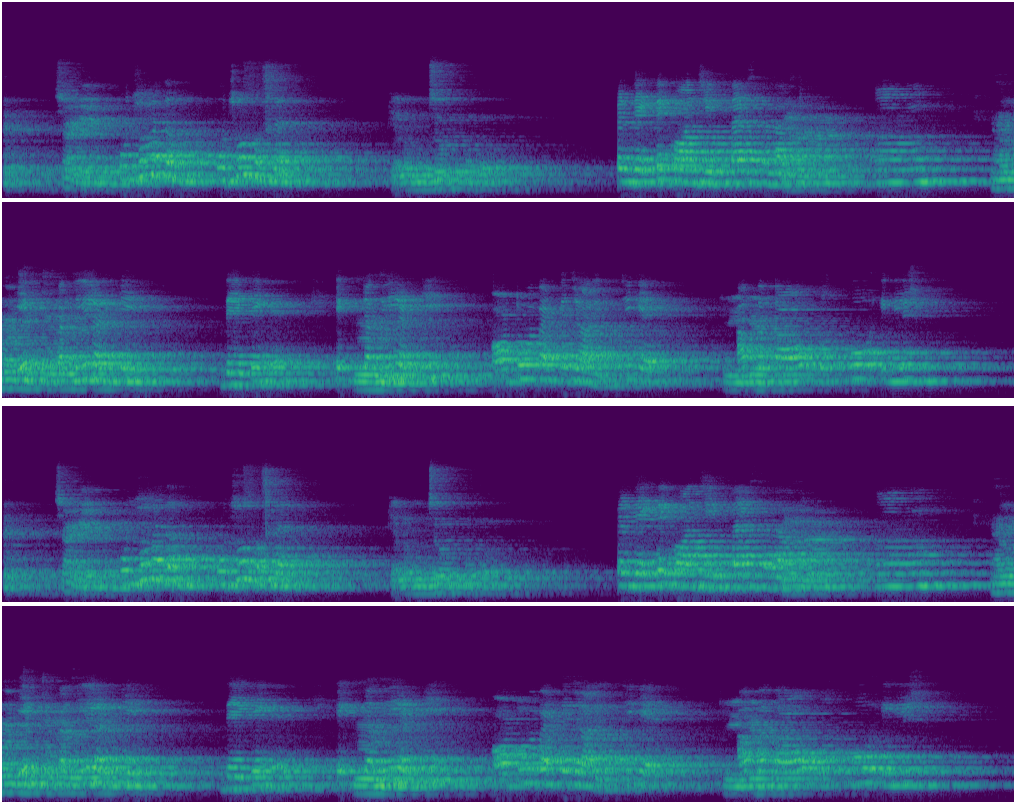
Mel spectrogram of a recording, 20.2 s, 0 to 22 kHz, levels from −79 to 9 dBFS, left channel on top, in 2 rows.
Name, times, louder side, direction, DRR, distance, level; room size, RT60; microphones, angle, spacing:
voice 1, 0.5-1.0 3.9-4.9 7.8-8.4 9.9-10.8 13.6-14.0 17.3-17.8, equal, 25° right, -7 dB, 0.5 m, -24 dB
voice 2, 1.2-1.8 2.1-2.9 6.1-8.2 8.7-9.3 10.3-10.4 10.7-11.5 12.3-13.0 13.4-14.5 15.0-16.7 17.5-19.3, equal, 85° left, -4 dB, 0.6 m, -21 dB
3.1 x 2.6 x 2.7 m, 2.6 s
head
